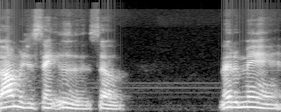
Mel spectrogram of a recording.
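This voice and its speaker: A woman's animated tone with vocal fry. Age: 60s. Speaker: live stream host. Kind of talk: casual chat.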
